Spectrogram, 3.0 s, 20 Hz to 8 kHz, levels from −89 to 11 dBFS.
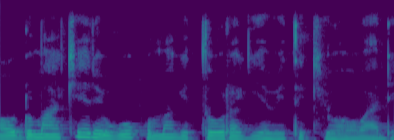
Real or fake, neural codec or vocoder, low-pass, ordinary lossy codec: real; none; 7.2 kHz; AAC, 48 kbps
